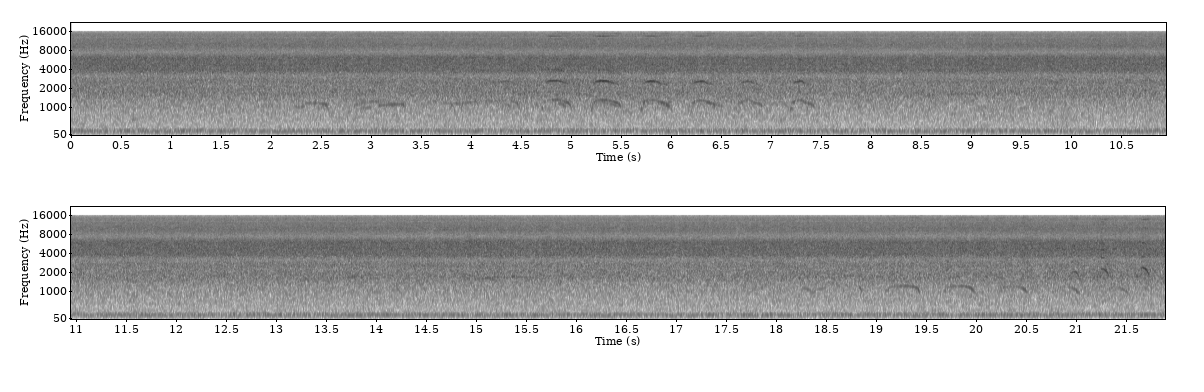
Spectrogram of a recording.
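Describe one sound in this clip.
A bear splashes through shallow water.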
